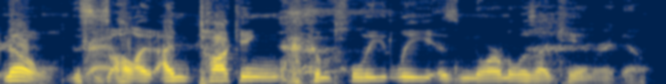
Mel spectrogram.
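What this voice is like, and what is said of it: Hoarse, nearly lost voice. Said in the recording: “I've lost my voice ... You're exaggerating it ... you are talking at a slightly exaggerated”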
